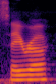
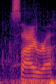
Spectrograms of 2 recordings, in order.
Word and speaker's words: Cyra: The Kiwanis Turnaround Scholarship Awards goes to 4 names: Marissa Flores, Liliana Ortiz, Veronice Ramirez, and Sarah Calvario. Please stand. Sarah. Syra.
